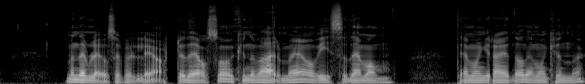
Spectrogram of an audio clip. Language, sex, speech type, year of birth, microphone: Norwegian, male, spontaneous, 1990, Sennheiser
